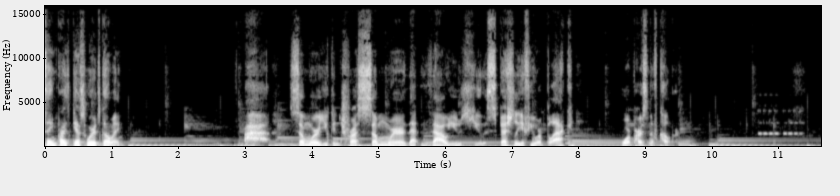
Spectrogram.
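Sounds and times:
speech: 0:00.0 - 0:01.3, 0:03.0 - 0:09.8
kitchen timer going off: 0:10.7 - 0:11.4.

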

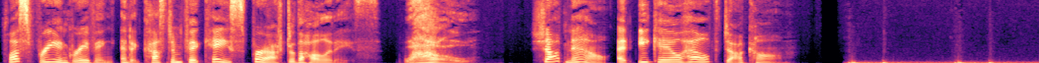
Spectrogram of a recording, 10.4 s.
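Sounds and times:
speech: 0:00.1 - 0:04.8, 0:05.4 - 0:07.9
heartbeat through digital stethoscope: 0:08.5 - 0:10.3.

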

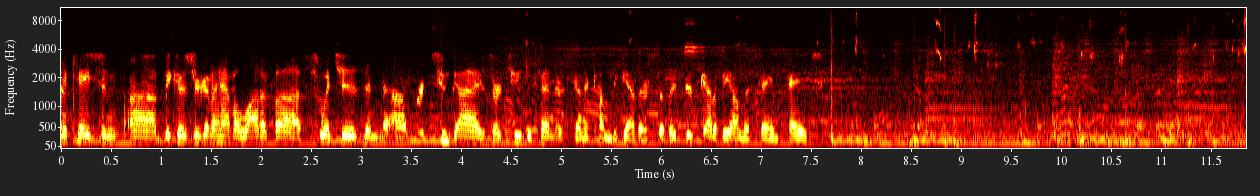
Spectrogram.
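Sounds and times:
speech: 0:00.0 - 0:08.1
basketball crowd noise: 0:00.0 - 0:11.8
basketball dribbling on a court: 0:07.6 - 0:11.8.

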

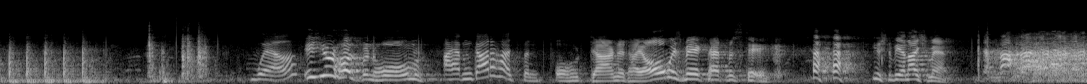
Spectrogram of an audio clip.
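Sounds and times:
knocking on a door: 0:00.0 - 0:02.1
speech: 0:02.6 - 0:10.8
laughter: 0:07.7 - 0:08.7, 0:09.8 - 0:10.8.

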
